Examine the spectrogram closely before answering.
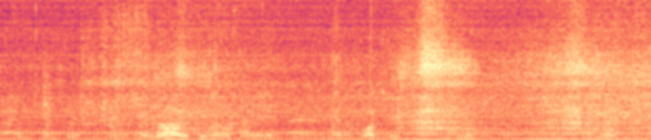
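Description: A small group of men and women chat outdoors at a distance.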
